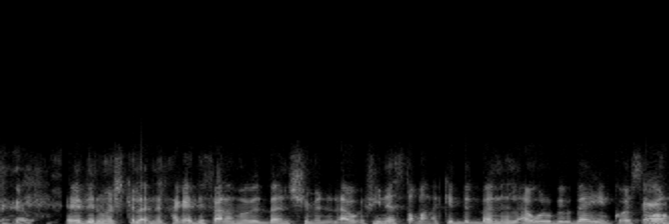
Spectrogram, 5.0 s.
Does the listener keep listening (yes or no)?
yes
